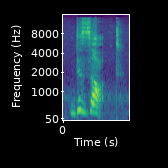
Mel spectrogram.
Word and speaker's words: dessert: So this is called dessert. R should be pronounced here. Generally in English language, in most of the words, R is silent. But here, R will be pronounced. Again, I'll tell you, dessert, dessert.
